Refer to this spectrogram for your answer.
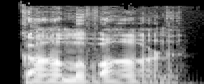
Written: कामवाण

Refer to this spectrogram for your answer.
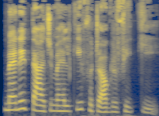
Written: फ़ोटोग्राफ़ी

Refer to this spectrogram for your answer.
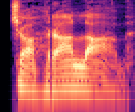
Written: चौहरा

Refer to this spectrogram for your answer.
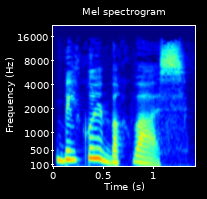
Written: बकवास

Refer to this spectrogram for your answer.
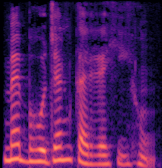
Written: भोजन

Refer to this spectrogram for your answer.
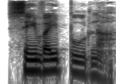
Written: सेंवई

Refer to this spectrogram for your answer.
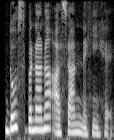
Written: दोस्त

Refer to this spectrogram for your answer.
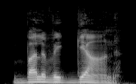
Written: बलविज्ञान

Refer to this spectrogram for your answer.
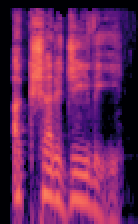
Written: अक्षर-जीवी

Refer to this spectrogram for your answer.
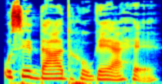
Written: दाद

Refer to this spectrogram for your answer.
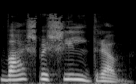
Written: वाष्प-शील

